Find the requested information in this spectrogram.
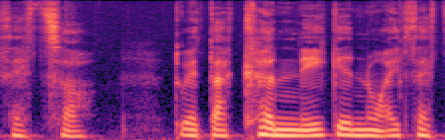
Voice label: "cynnig", Welsh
